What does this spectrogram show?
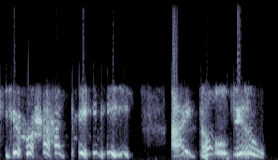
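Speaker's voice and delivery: very high, triumphant crowing; gleeful gloating. Retold or imitated. Husband to wife after the general answers, triumphant.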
